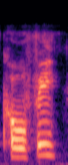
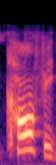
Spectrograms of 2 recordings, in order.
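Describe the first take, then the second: First: The name does not sound like the drink coffee. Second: The name sounds like the drink coffee. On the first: The speaker calls it right. "I said it right. I didn't say coffee" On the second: The speaker calls it wrong. "gonna say just for you"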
